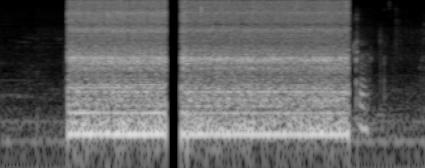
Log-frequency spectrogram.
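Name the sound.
mixer grinder grinding barnyard millet and sago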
